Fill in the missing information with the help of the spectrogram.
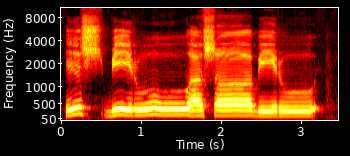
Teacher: Kita tidak boleh membaca isbiru wasabiru, tapi bacalah ya runya, ru itu dibaca panjang wawu sukunnya dengan dua harokat. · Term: matobi'i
